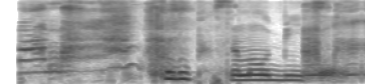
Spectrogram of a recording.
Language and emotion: Russian, neutral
